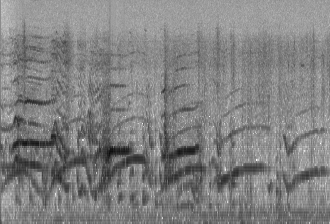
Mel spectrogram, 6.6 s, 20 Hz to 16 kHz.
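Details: Eight 18-day-old Golden Retriever puppies howl together, thin wavering rising-and-falling wails answering a passing fire truck siren.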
